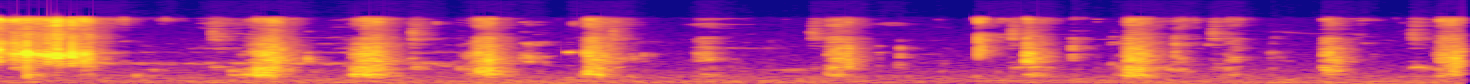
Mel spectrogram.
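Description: A person biting into a hand-fed mouthful of soaked rice and fried gram-flour fritter, then chewing close to the microphone, about two chews a second. The bite at the start is the loudest sound.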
